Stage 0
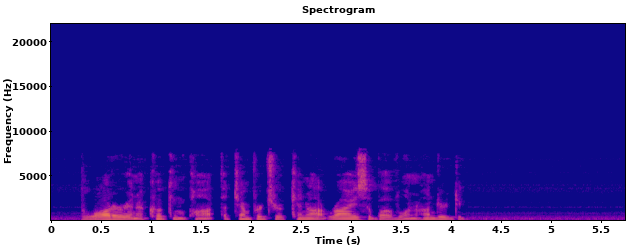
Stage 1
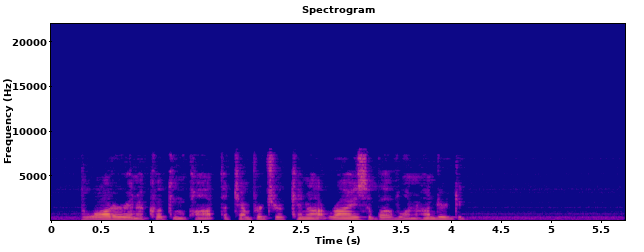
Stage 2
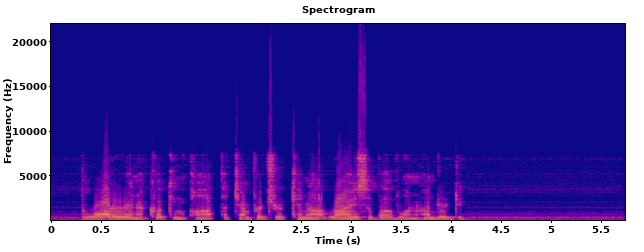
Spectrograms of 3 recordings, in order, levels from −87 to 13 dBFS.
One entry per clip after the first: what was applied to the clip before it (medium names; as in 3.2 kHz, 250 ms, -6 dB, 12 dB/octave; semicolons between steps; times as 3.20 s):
comb 2.9 ms, depth 82%; trim -3 dB
saturation -27.5 dBFS, distortion -9 dB; trim +8.5 dB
